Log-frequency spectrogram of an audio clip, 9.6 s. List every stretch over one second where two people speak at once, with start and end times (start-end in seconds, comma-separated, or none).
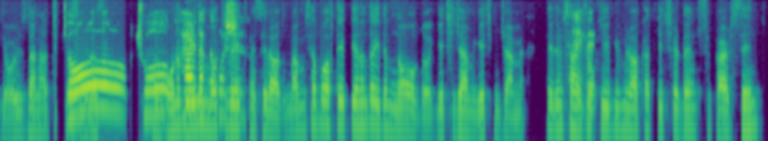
1.9-3.1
